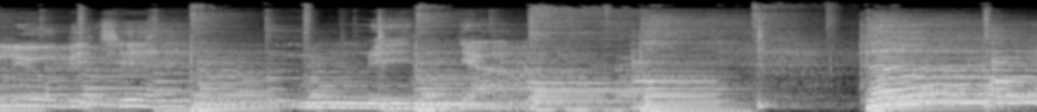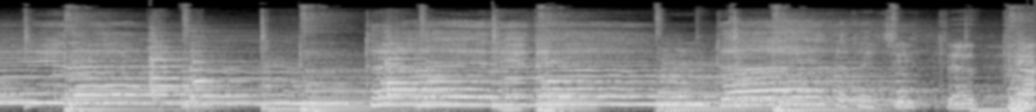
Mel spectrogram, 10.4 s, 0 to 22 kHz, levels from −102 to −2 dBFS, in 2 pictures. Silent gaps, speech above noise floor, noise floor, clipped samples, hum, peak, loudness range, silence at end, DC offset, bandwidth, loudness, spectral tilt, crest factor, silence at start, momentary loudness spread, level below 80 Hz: none; 19 dB; -37 dBFS; under 0.1%; none; 0 dBFS; 5 LU; 0 s; under 0.1%; 20 kHz; -16 LUFS; -5 dB/octave; 16 dB; 0 s; 9 LU; -30 dBFS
